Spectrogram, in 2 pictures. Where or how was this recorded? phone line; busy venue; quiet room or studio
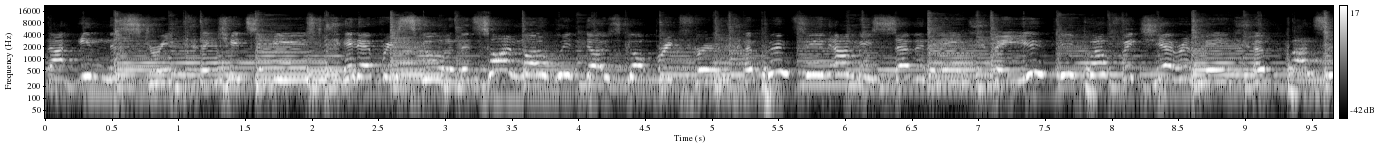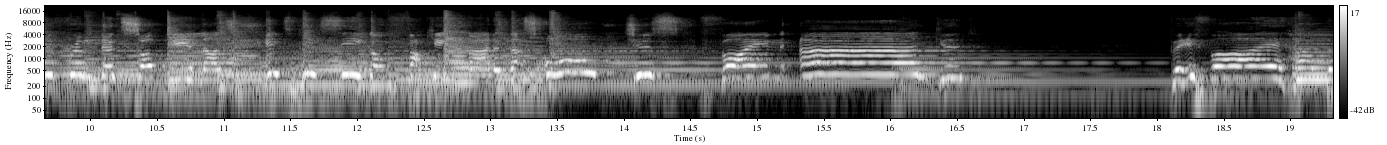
busy venue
